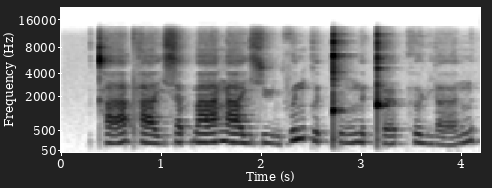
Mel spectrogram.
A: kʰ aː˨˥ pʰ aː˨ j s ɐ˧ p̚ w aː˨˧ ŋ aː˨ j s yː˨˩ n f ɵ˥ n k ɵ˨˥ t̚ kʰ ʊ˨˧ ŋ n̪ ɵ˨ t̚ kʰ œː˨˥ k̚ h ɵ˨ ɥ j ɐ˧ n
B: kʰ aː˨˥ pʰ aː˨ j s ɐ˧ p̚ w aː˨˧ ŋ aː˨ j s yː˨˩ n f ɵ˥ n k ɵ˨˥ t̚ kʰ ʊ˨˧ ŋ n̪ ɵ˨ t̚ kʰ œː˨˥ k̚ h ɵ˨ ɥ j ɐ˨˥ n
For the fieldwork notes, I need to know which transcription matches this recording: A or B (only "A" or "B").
B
